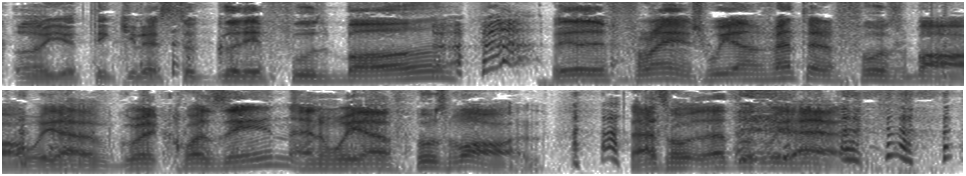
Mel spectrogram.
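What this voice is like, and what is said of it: Arrogant put-on French accent. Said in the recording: “some really arrogant French guy ... Is this a good French accent? ... Is that the villain from Ratatouille?”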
